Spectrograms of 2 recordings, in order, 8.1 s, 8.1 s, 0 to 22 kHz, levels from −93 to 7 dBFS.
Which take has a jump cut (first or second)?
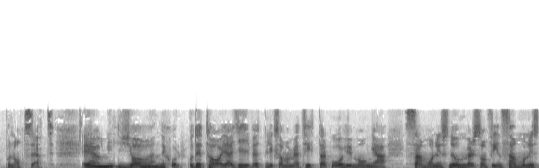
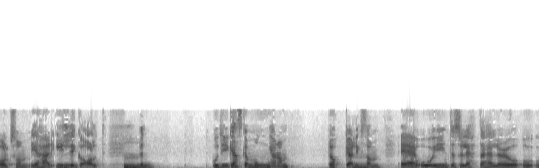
second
